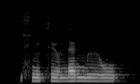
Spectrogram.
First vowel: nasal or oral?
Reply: nasal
